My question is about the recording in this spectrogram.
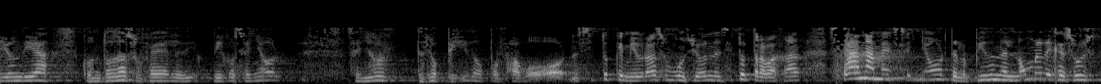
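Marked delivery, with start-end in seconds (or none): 2.3-10.9 súplica mansa, casi en voz baja; súplica suave. Retold or imitated. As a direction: rogando a Dios, bajito y con fe. Hombre tullido suplicando con fe. (el hombre tullido ruega a Dios en voz baja)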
